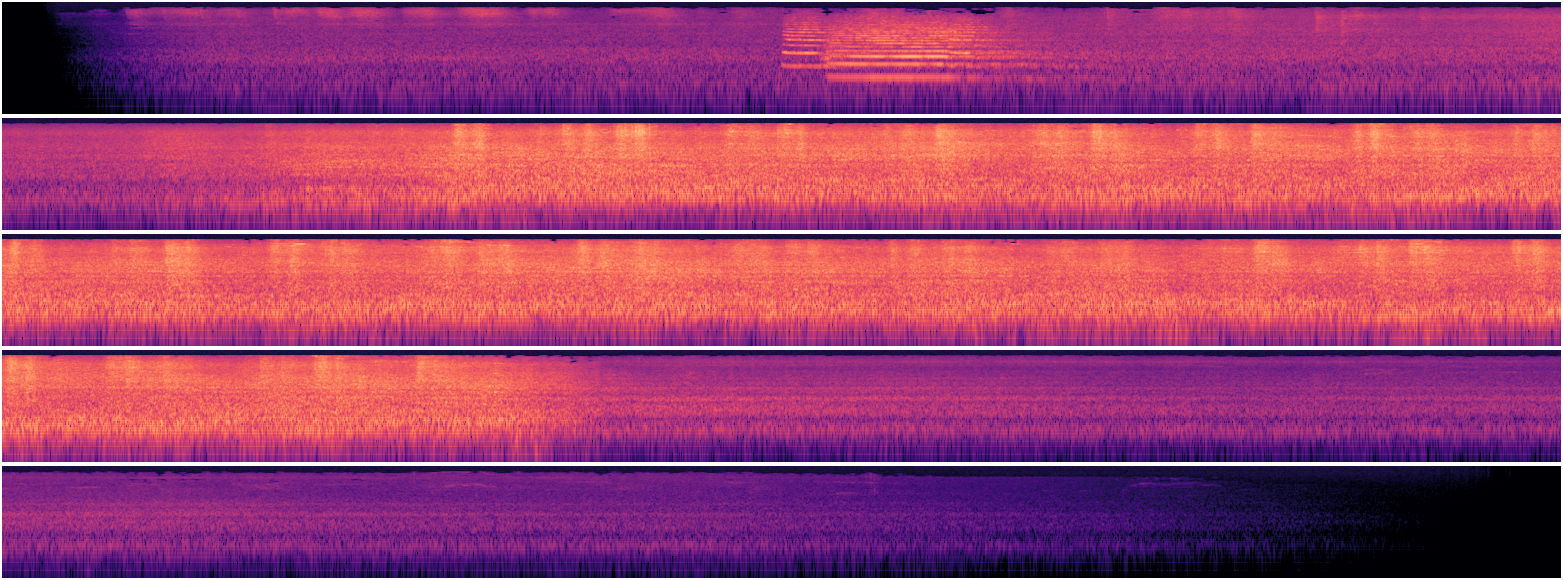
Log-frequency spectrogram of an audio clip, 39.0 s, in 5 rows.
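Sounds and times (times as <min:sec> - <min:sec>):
train wheels rolling on rails: 0:05.1 - 0:35.0
clickety-clack over rail joints: 0:06.5 - 0:06.9, 0:08.6 - 0:26.4.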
